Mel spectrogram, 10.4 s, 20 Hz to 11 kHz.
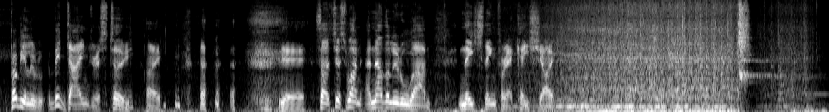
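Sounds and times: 
speech: 0.1s - 8.7s
V8-engine chainsaw roaring: 6.4s - 10.3s
faint rattles: 6.4s - 10.3s
mechanical hum: 6.4s - 10.3s.

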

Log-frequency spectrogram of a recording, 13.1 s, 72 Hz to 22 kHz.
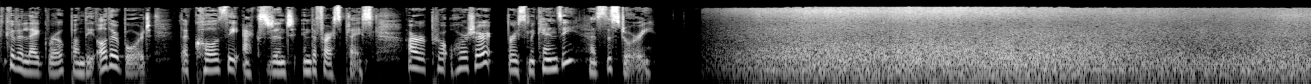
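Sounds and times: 
speech: 0.1s - 7.2s
ocean surf washing onto a beach: 7.0s - 13.1s.

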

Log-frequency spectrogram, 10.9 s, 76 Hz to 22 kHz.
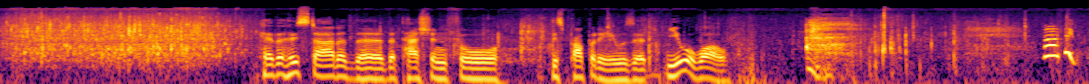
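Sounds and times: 
creek water running over rocks: 0.0s - 7.3s
speech: 2.6s - 8.3s.

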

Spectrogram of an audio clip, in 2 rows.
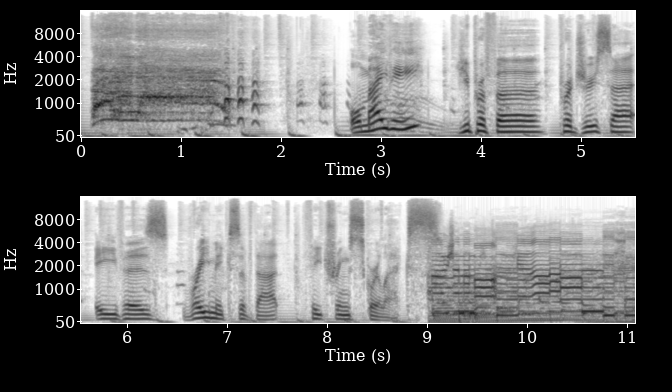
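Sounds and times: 
person screaming peekaboo: 0.0s - 1.6s
speech: 2.7s - 11.0s.

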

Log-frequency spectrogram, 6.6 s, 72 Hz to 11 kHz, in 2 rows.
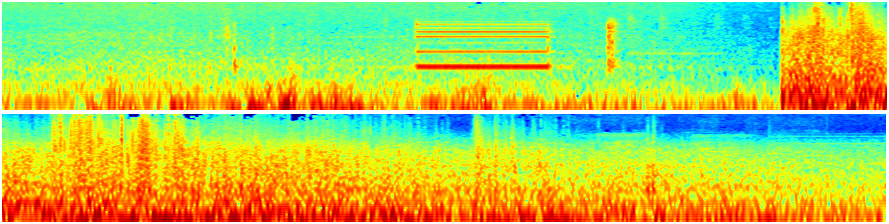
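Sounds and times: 
copper mine rock blast boom and heavy rumble: 0.4s - 6.6s
short tonal beep: 1.6s - 2.2s.

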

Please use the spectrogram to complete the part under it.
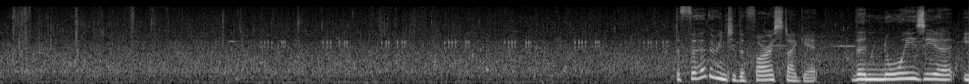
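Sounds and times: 
creek water flowing over rocks: 0.0s - 9.6s
faint chirping calls: 2.2s - 6.8s, 7.8s - 8.7s
speech: 6.8s - 9.6s.

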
